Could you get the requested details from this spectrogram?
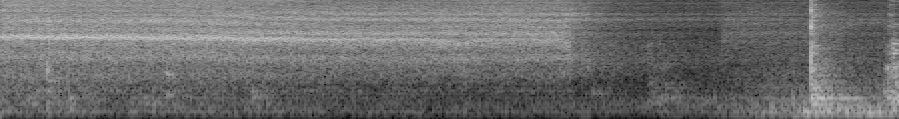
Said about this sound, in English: He speeds up cooking time in a pressure cooker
